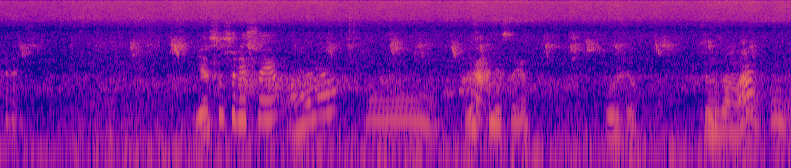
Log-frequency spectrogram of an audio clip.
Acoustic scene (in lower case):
park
